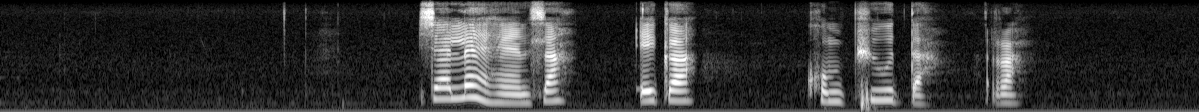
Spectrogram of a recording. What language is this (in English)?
Tsonga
